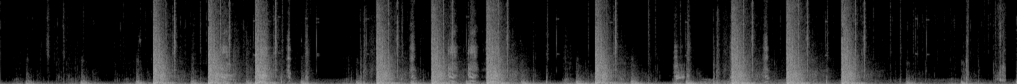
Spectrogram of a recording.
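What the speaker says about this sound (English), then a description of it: "Wow, the shotgun's proper shit from distance." Repeated shotgun blasts fired in the video game Tomb Raider: The Last Revelation, about a dozen loud booming shots at irregular intervals, each with a short decaying tail and no talk over them.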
